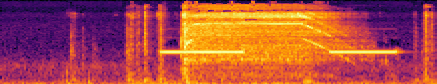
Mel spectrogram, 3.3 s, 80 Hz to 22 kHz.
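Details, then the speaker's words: 1997 Subaru Outback with 230k miles, fuel pump reconnected after being found dangling out of its bracket: high whine at key on that holds about 1.5 seconds, then stops. Pump primes normally; owner suspects a bad ground. "i'm probably going to stick a zip tie around this and get it to seat better because it must need to ground there or something because obviously it's working again"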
